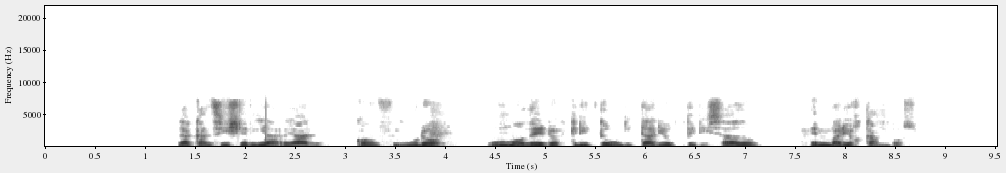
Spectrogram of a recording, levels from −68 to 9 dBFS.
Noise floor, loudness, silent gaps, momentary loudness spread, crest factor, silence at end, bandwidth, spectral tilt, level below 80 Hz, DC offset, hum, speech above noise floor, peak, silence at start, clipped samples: under -90 dBFS; -17 LUFS; 6.31-6.38 s; 11 LU; 16 dB; 0.85 s; 7.8 kHz; -5.5 dB/octave; -56 dBFS; under 0.1%; none; over 74 dB; -2 dBFS; 1.35 s; under 0.1%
